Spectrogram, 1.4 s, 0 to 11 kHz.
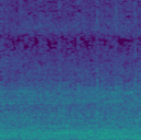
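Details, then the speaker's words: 8 kW 12 V Chinese diesel air heater in a workshop, fed at 12.5 V to stop it switching off: a loud, steady, even roar on its highest setting with no surging or breaks; burning cleanly and running normally. "you can hear it it's quite loud i've got it on the highest setting at the moment"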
